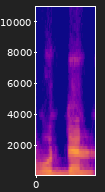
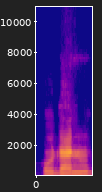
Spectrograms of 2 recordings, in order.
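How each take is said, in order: First: The d sound is held and doubled. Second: The d sound is short and single. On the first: The speaker calls it wrong. "मुशद्दद पढ़ दिया" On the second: The speaker calls it right. "यहां तखफीफ थी"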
